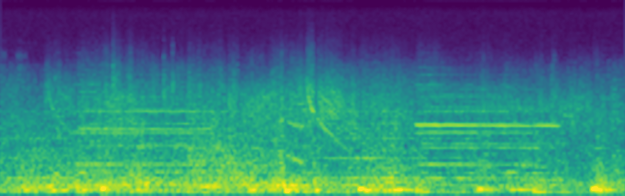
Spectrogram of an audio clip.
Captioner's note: suspenseful music; gunfire continues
